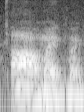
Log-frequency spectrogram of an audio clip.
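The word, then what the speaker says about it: Maik: It's M-A-I-K. Mike. Yeah. Okay. But it still sounds like Mike, right? Yes. But written differently.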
